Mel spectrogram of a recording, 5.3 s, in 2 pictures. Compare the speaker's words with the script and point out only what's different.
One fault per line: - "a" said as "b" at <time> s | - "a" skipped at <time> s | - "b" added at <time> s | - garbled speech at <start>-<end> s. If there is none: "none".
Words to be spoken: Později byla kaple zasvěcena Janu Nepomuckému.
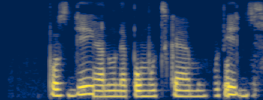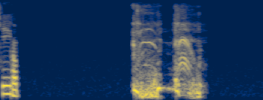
- "byla kaple zasvěcena" skipped at 0.9 s
- garbled speech at 2.1-2.8 s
